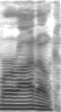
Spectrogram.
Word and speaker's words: Morano: That's the one that Reed Morano directed. – Yes. That's what I was saying. Reed Moreno. – Oh, Moreno, Morano. Gosh, darn it. So I guess I didn't say her name right.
